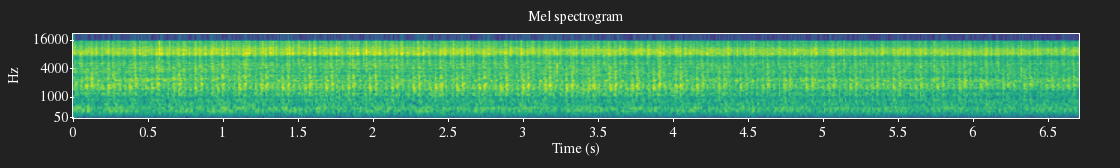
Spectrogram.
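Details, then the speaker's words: Mahindra XUV500 diesel at idle in neutral: constant rattle about three times a second over diesel clatter, whole engine vibrating; belt appears possibly cut, bearing or tensioner suspected. "पूरा vibrate कर रहा घर घर घर घर और इसका शायद बेल्ट भी कटा हुआ है बेल्ट भी शायद कटा हुआ दिख रहा है"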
